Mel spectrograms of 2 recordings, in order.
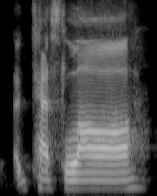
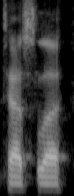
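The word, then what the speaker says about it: TeSlaa: Tesla is how you're supposed to pronounce it. You'll never hear me say it like that. I'm always going to say Isaac Tesla.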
